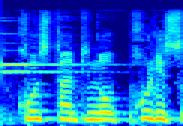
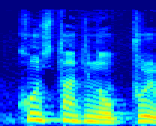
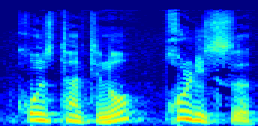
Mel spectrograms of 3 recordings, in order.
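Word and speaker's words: Constantinopolis: 옮겨 가니까 네 귀에 콘스탄티노폴리스 가 맞습니다 무렵 분도 이것을 콘스탄티노플 부렸는데 그건 영어식 발음 이구요 실제 당시 사람들은 콘스탄틴 어 폴리스 그래 불었습니다 예 그러면서 이거 신자 아무래도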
